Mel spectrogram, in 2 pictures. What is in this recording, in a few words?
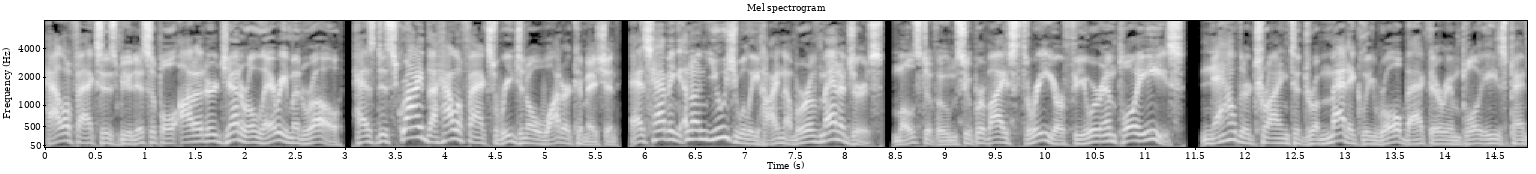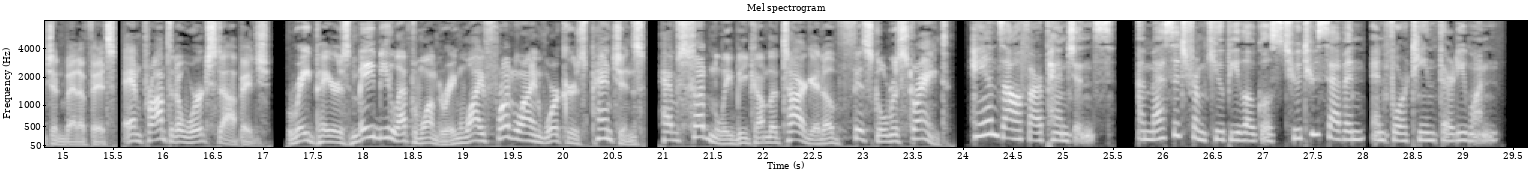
spot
